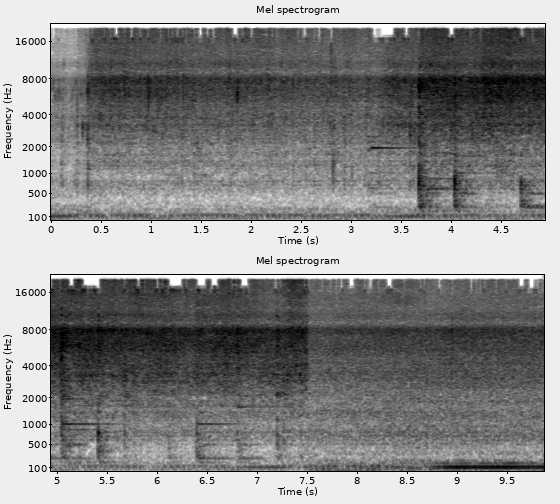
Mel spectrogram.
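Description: Onion, green chili and curry leaves frying in hot oil for potato masala, a loud continuous sizzle and hiss with a burst of spattering midway and a few scraping stirs, no talking.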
